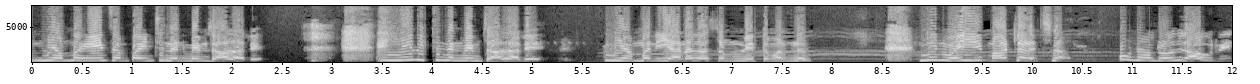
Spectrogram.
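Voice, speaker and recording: A young actress with a Telangana accent playing a distraught, devoted daughter, speaking tearfully and pleading. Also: female voice, extremely high pitch. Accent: Telangana Telugu. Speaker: actor. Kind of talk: village short-film acting.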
